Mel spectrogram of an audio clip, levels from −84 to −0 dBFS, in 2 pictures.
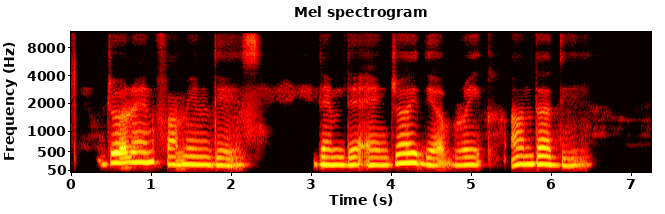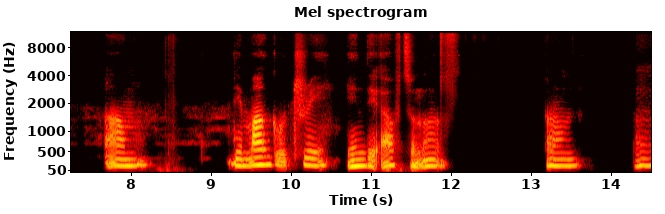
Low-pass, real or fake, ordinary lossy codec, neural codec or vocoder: none; fake; none; codec, 24 kHz, 0.9 kbps, DualCodec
